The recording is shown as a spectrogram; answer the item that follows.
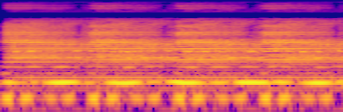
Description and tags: generated using a speech synthesis program-- layering several vowel sounds. applied mid-EQ boost, reverb and phaser.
